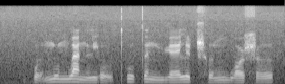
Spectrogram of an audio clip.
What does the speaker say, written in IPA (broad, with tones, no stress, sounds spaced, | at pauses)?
p ɤ̰˨˩ n̪ u˥˧ n̪ w a˥˩ n l j o̰˨˩ ʊ̯ t̪ʰ u˥˧ t̪ ə˥˩ n m ɥ ɛ˧˥ l i˧ ʈ͡ʂʰ ɤ˧˥ ŋ m w ɔ˧˥ ʂ ɤ˧˥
